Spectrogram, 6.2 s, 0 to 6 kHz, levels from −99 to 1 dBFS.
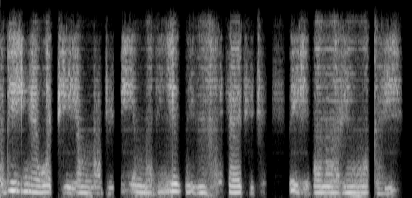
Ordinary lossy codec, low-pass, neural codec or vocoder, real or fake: Opus, 64 kbps; 5.4 kHz; codec, 44.1 kHz, 0.9 kbps, DAC; fake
